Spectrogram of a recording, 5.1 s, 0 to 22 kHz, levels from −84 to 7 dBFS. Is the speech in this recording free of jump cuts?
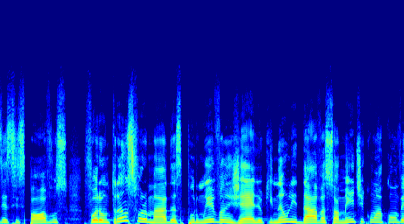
yes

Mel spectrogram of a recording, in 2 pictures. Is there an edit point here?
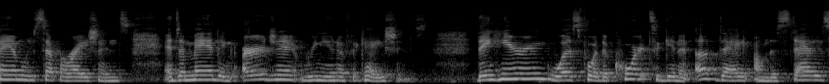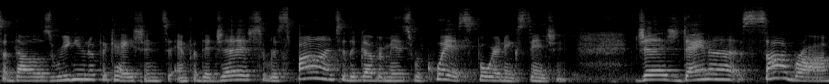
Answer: no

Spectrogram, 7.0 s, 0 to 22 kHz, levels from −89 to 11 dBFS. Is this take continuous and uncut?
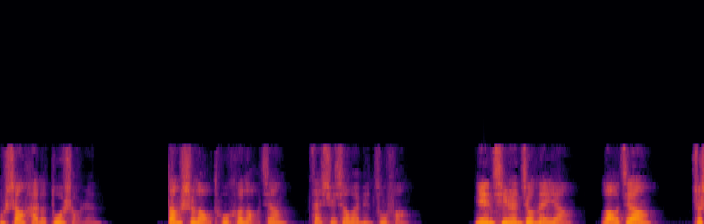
no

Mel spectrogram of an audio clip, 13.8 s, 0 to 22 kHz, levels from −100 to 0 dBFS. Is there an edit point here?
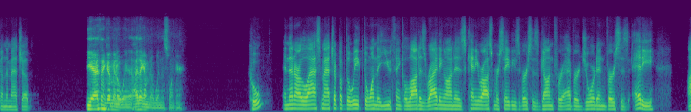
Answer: no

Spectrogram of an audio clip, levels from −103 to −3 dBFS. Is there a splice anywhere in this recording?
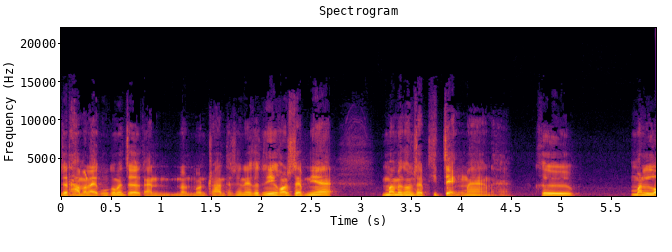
yes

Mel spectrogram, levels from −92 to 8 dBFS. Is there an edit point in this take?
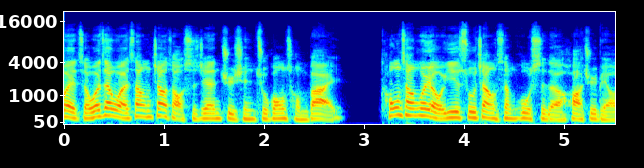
no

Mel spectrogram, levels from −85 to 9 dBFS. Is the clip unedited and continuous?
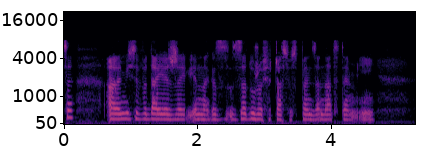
no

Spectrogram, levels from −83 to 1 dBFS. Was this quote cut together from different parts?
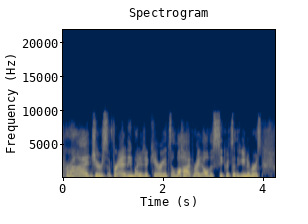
no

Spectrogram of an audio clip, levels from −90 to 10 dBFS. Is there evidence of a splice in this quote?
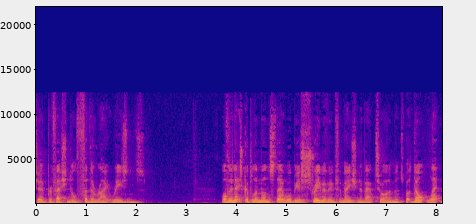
no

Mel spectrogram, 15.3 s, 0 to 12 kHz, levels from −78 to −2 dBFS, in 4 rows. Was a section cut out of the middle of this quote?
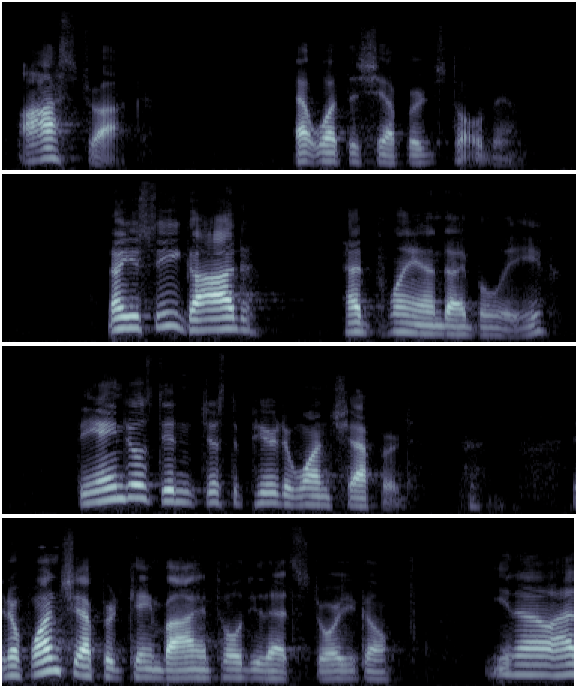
no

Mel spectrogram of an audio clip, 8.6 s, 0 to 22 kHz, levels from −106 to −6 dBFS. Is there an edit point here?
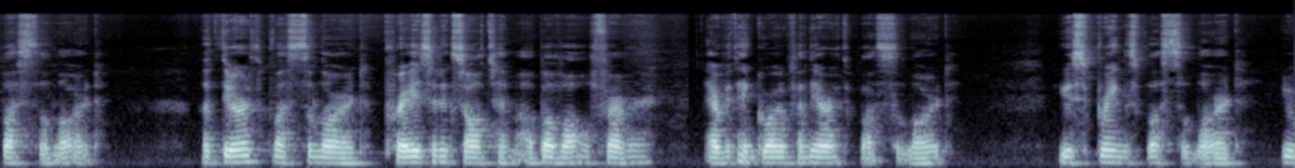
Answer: yes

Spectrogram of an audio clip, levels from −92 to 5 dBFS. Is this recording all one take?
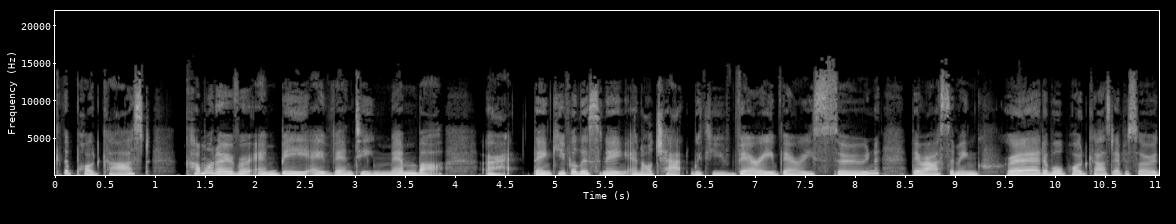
no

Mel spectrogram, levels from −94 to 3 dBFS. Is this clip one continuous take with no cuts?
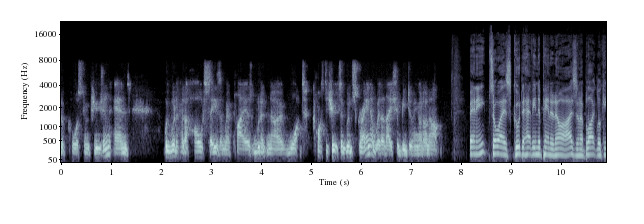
yes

